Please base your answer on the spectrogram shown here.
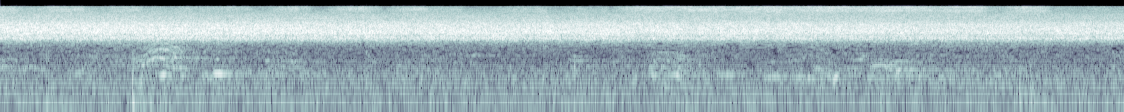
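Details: Cicadas singing in high summer on a school playground: a dense, unbroken, hissing buzz holds steady throughout, with faint distant voices drifting underneath.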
